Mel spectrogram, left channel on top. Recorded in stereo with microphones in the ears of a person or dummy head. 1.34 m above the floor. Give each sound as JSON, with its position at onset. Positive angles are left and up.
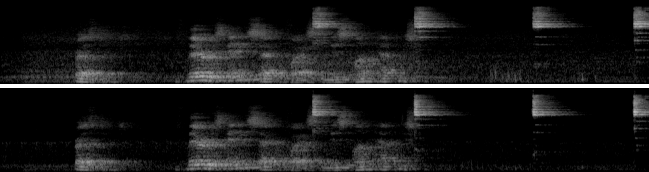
{"t": 0.7, "sound": "a man speaking", "side_deg": -20, "distance_m": 4.0}
{"t": 3.1, "sound": "hammering", "side_deg": -30, "distance_m": 1.9}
